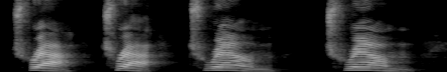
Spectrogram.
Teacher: when the T appears before an R it actually sounds like a CH sound as in chicken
